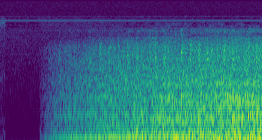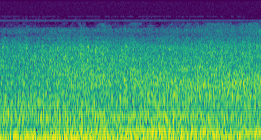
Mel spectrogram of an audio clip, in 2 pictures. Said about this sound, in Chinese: 搬家的日子到了，天一亮，搬家卡车就开来了。他们吱扭吱扭、摇摇晃晃地爬上车道。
